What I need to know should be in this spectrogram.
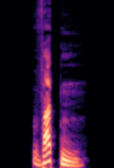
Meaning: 1. A card game for four people, played in Bavaria, Austria, South Tyrol and Switzerland 2. plural of Watte
- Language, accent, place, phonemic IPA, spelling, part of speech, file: German, Germany, Berlin, /ˈvatn̩/, Watten, noun, De-Watten.ogg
